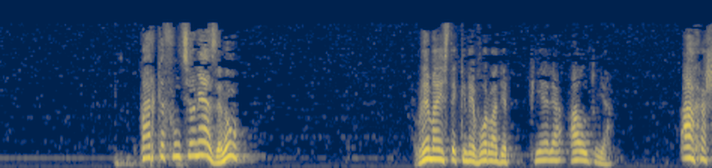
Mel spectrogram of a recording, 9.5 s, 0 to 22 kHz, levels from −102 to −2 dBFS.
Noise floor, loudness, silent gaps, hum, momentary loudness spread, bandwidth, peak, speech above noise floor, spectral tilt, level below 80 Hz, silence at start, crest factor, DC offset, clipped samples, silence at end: -75 dBFS; -19 LUFS; none; none; 14 LU; 12.5 kHz; -4 dBFS; 57 dB; -6 dB/octave; -70 dBFS; 1.55 s; 18 dB; under 0.1%; under 0.1%; 0 s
